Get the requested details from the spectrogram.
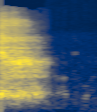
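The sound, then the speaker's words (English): A single sneeze, a sharp, loud, breathy burst lasting about half a second that cuts off abruptly into quiet, with no talking over it. “God bless you, like, man.”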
